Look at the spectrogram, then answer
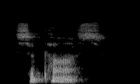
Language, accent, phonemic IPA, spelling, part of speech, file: English, Southern England, /səˈpɑːs/, surpass, verb, LL-Q1860 (eng)-surpass.wav
- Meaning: To go beyond or exceed (something) in an adjudicative or literal sense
